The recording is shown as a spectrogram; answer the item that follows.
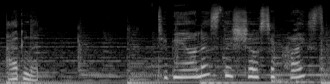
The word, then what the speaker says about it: Adlet: I mostly watch the subs, and it's very Adletto. It's very heavy on that last t.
